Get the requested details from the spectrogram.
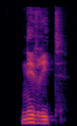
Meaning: neuritis
- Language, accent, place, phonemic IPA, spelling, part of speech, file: French, France, Lyon, /ne.vʁit/, névrite, noun, LL-Q150 (fra)-névrite.wav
